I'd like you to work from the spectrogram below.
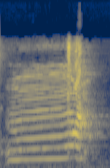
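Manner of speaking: another smacking kiss; blown kiss. Shown as a demonstration. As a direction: lips squeezed, kiss sound. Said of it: "You're squeezing your lips".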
